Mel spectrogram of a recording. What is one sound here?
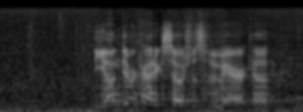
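A young man speaks loudly through a megaphone outdoors.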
